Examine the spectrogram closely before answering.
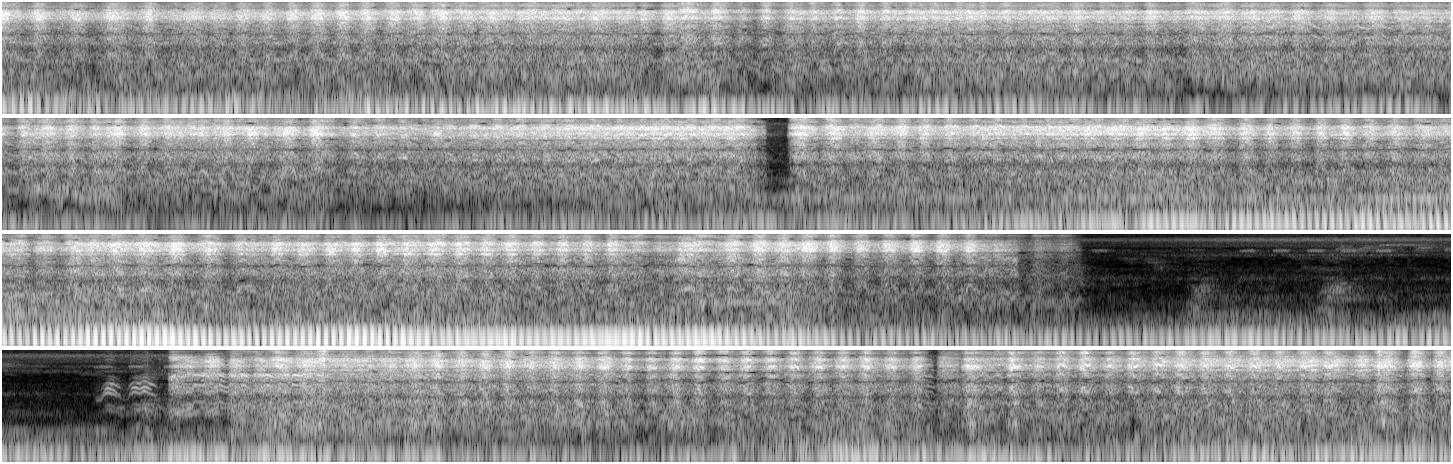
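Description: Coucal nestlings begging: a continuous, loud, high-pitched buzzing hiss with a fast rasping texture. It breaks off very briefly near the middle, then cuts out for about two seconds before resuming.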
